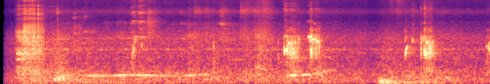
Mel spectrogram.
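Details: Pet cockatiel fighting with its owner: three short, harsh, noisy bursts near the start, at three seconds and past four seconds, over a low steady human voice and room noise.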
